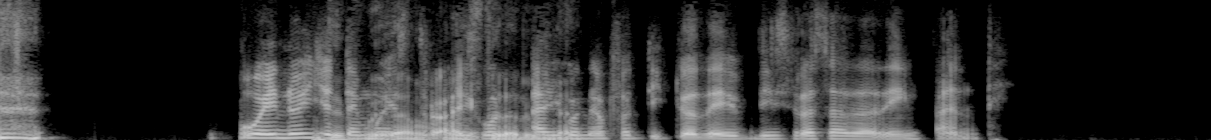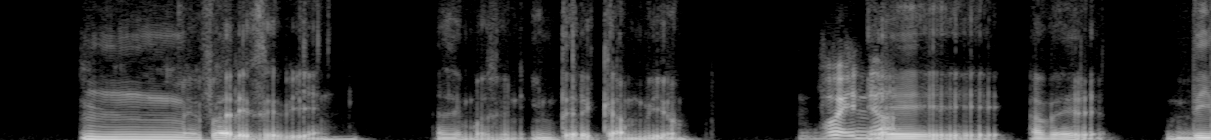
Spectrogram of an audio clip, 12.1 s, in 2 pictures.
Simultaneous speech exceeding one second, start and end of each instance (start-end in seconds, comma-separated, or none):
1.6-3.0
